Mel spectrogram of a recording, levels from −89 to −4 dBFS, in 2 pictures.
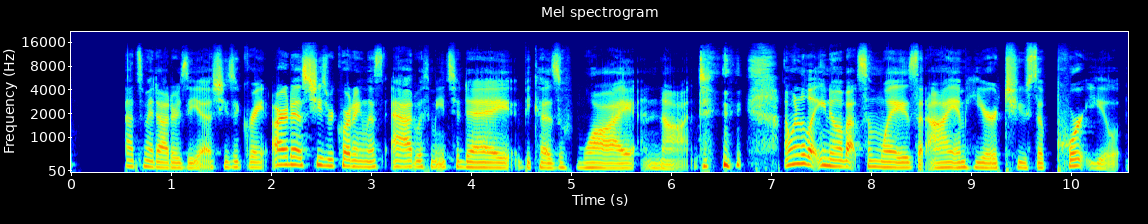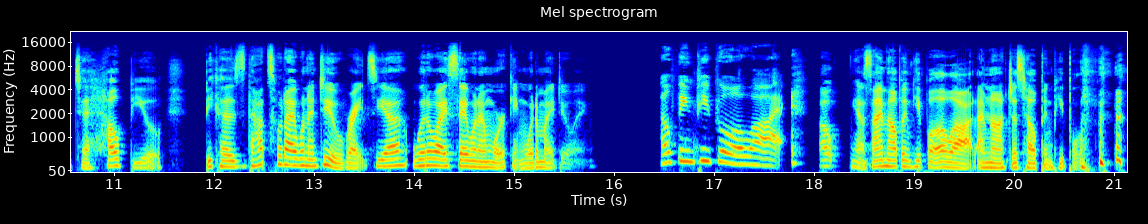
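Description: Nothing in the recording stood out as a technical fault on listening.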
